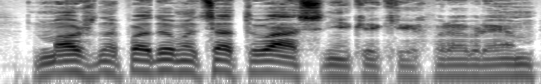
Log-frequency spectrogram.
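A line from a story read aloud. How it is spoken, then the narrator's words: Scoffing man. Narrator (Russian): хмыкнул рыжеволосый американец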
